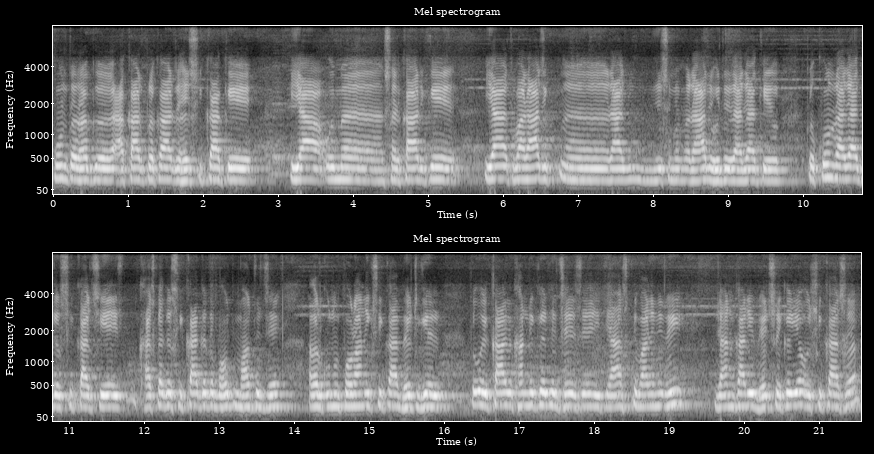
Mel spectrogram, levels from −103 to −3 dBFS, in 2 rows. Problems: background sounds at intervals, background conversations at intervals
